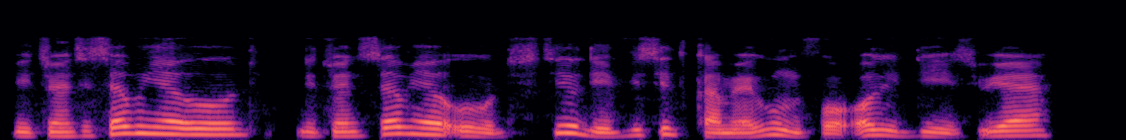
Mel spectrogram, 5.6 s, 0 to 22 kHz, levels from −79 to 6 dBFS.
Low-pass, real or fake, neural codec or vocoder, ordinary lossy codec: 7.2 kHz; real; none; Opus, 16 kbps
